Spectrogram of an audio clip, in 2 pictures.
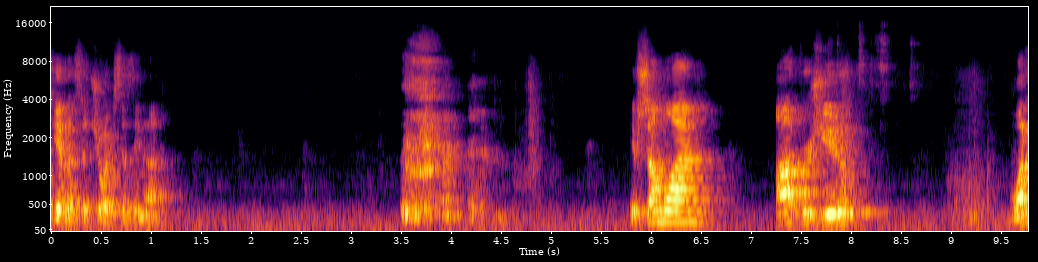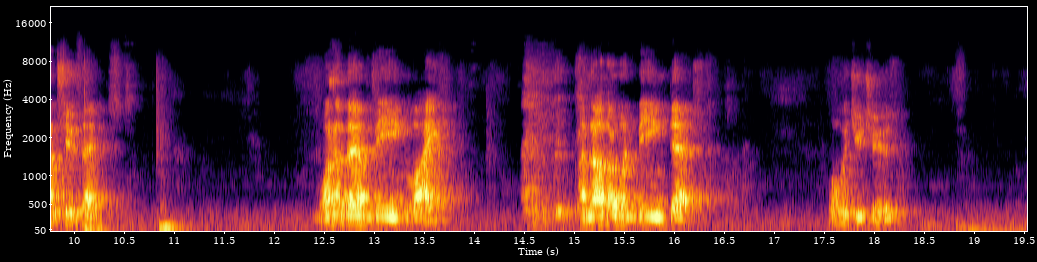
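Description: An elderly man preaches with animation through a microphone, pausing between phrases, in a softly echoing room.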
